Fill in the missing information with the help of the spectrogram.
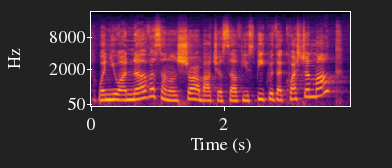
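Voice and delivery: rising at the end on "question mark". Shown as a demonstration. Coach showing how nervous people speak, ending in a question. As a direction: lift "mark" up like an unsure question. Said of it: "difference in my pitch and my tone".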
